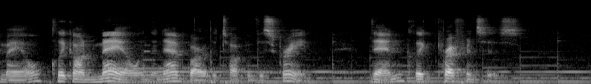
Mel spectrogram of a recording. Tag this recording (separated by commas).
Speech, Music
